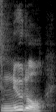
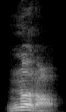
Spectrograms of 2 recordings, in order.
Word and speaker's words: Nuttall: Expert Nick's Noodle says scientists are having a hard time solving this mystery with natural occurring explanations. Noodle? That's what it says. Spell it. N-U-T-A-L-L. Nuttall.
